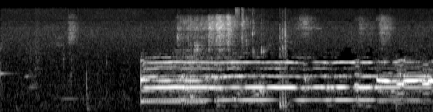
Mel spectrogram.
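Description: Tibetan Buddhist ceremonial music playing through a laptop's speaker. After a quiet first second and a half, several steady, held tones start abruptly together and sustain.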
